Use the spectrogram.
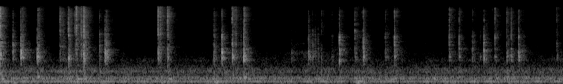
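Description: Fingertips of both hands type on a full-size black Nubwo Illusion NK-70 mechanical keyboard with Outemu red switches, round plastic typewriter-style keycaps and a blue backlight. Irregular bursts of short, bright plastic clicks and clacks sit over a steady low hum. Some keystrokes cluster into quick runs between brief pauses.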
